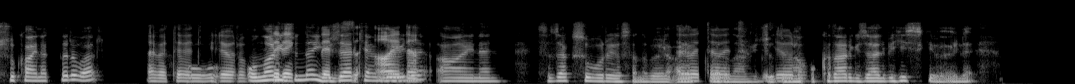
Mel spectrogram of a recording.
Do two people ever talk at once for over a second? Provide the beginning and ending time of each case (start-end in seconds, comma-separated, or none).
1.9-4.2, 6.7-8.1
